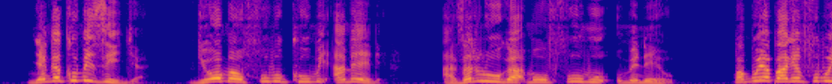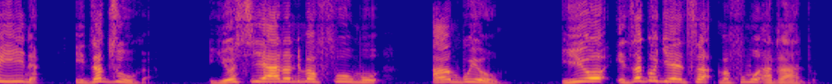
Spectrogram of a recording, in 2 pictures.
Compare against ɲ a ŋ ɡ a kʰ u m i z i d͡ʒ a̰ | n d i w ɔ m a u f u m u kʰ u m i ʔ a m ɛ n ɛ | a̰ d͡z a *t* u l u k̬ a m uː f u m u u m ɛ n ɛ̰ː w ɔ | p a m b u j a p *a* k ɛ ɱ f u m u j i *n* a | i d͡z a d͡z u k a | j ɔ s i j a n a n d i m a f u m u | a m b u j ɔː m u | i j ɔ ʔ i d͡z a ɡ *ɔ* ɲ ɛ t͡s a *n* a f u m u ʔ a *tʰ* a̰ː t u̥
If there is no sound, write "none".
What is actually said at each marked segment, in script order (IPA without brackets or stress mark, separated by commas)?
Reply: t, a, n, ɔ, m, t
